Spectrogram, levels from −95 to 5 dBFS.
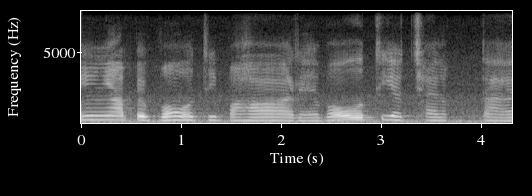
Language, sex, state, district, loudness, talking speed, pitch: Hindi, female, Bihar, Patna, -16 LUFS, 155 wpm, 230 Hz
